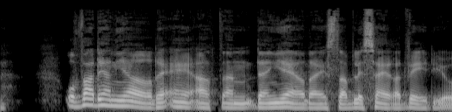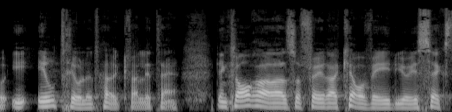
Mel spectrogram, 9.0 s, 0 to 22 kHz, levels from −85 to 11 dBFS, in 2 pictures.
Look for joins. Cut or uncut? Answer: uncut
